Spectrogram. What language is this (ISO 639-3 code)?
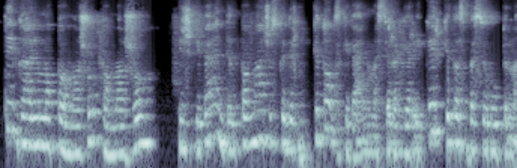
lit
